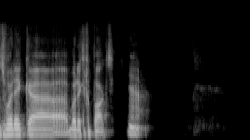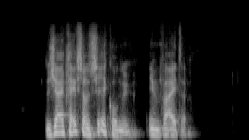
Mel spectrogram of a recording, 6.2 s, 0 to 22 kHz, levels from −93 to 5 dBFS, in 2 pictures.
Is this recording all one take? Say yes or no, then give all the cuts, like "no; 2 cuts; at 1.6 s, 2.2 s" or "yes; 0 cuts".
no; 1 cut; at 1.5 s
